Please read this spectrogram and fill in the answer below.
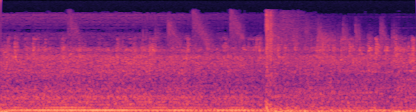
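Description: Main battle tank driving: a steady, loud low engine rumble with scattered short clanks.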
